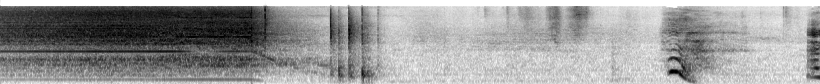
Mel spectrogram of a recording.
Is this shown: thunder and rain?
no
